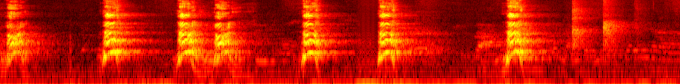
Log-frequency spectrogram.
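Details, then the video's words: Dog barking steadily, one loud gruff bark roughly every second, occasionally a quick double bark, with a faint low murmur underneath. "صوت الكلاب//The sound of dogs"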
